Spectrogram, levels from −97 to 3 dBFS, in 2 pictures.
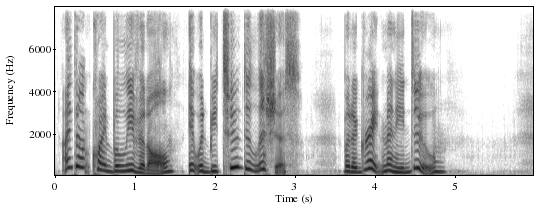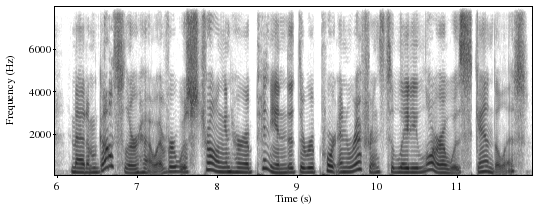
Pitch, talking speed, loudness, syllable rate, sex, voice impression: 245 Hz, 165 wpm, -17 LUFS, 5.7 syllables/s, female, very feminine, very adult-like, slightly middle-aged, thin, very tensed, very powerful, very bright, very hard, very clear, very fluent, slightly raspy, cool, very intellectual, refreshing, very sincere, calm, slightly friendly, reassuring, very unique, very elegant, very lively, very strict, very intense, very sharp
